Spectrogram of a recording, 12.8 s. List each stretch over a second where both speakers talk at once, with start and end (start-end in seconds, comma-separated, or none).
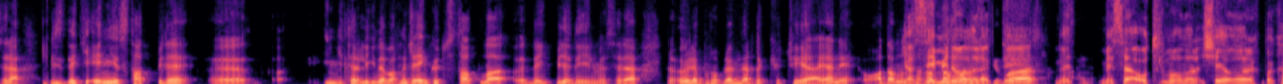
9.0-10.9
